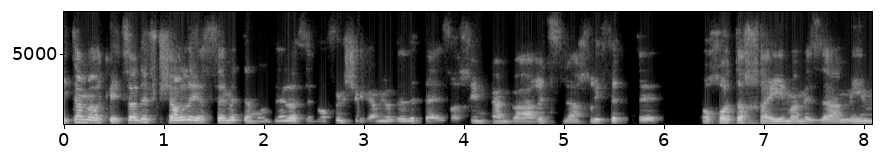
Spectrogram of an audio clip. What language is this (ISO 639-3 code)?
heb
